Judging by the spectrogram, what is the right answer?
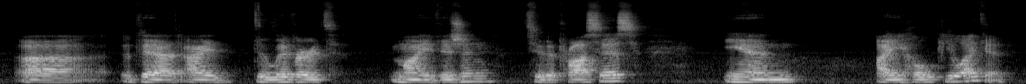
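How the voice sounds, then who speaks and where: The man speaks at a very slow pace with long, frequent pauses and fairly even intonation. His pitch is medium, and the room echo is audible. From Russia. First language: Russian. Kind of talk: casual talk to camera. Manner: halting, with many fillers and repetitions.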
